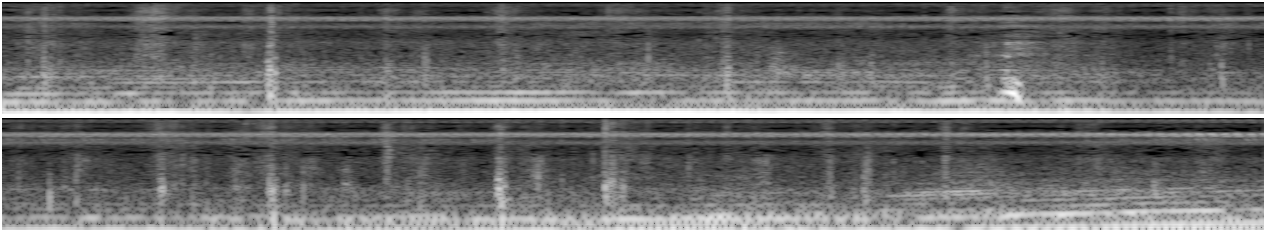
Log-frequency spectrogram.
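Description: Footsteps on a dirt and grass track, irregular crunches and taps, over a steady high-pitched insect chorus of cicadas or crickets, with a low rumble underneath.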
